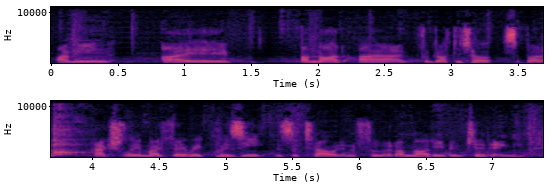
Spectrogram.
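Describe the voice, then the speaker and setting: A man's voice: on the high side, little pitch movement, normal speed, dull audio, over music. A young man from northern Norway, a guest musician rambling with many restarts in a casual interview. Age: young adult.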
